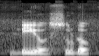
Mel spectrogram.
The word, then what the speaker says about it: pseudo: नकली को इंग्लिश में बोलते हैं स्यूडो, PSEUDO, सूडो। इसमें पी साइलेंट है तो स्यूडोपोडिया इसको बोलते हैं।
